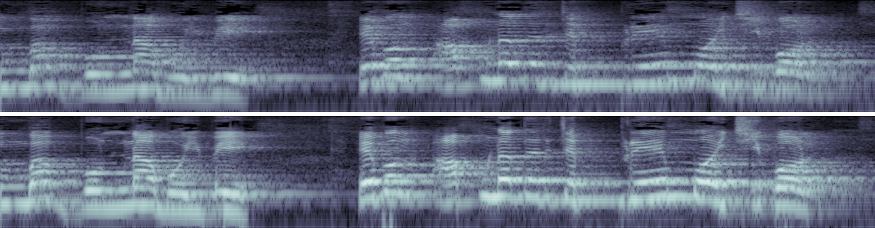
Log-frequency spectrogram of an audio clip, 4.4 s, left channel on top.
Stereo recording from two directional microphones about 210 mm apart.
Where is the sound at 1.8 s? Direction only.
45° right (ahead or behind).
